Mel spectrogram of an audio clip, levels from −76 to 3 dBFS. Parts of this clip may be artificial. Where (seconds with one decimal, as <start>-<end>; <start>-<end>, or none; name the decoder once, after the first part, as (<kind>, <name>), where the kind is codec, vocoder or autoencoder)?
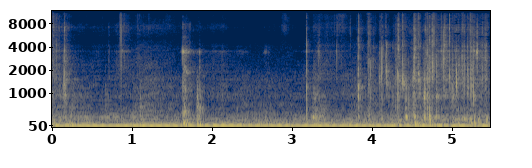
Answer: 0.0-1.0 (codec, SNAC); 1.9-2.4; 3.0-3.7; 4.8-5.5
